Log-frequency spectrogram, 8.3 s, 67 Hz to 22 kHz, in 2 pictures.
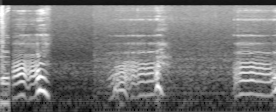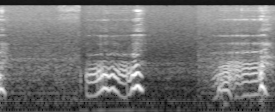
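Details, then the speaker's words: Repeated short, low, voiced grunts with each breath out, about 34 a minute, in a baby or child; expiratory grunting, a sign of labored breathing such as pneumonia, distinguished from ordinary snoring. "Kaya dapat mo na siyang dalhin sa ospital para siya ay ma-examine mabuti ma-diagnose ng tama at agad na mabigyan ng nararapat na lunas ganito ang tunog ng"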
